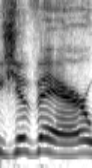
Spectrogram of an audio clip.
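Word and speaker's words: Javert: times are wasting that would be javair which is j-a-v-e-r-t and is already pronounced as air you know two former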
